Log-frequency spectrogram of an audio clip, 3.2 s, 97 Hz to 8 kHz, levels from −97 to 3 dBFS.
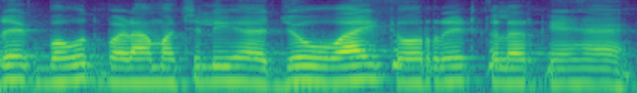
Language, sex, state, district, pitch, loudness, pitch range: Hindi, male, Jharkhand, Garhwa, 170 Hz, -18 LUFS, 165-175 Hz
